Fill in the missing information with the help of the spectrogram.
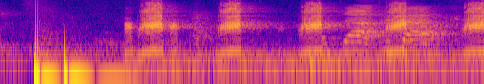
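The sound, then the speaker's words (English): A person imitates a duck, giving about six nasal quacks in a steady rhythm, fairly loud, after two sharp clicks at the start. “Is that a duck?”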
